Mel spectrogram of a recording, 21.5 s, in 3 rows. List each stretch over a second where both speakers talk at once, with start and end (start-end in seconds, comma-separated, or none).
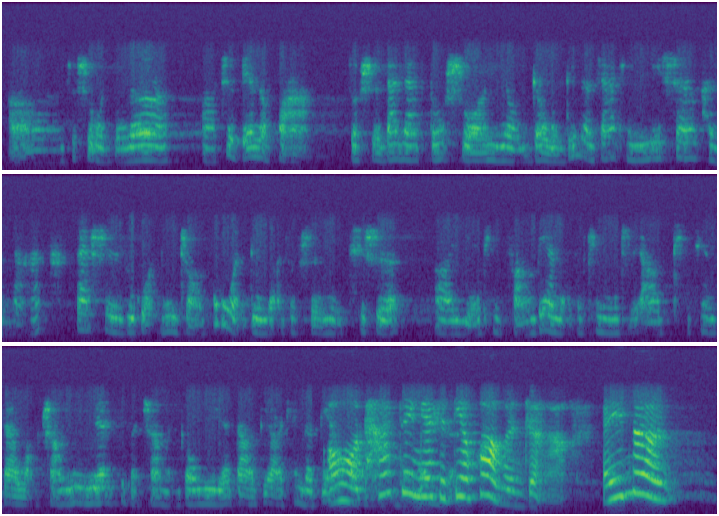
17.5-18.9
